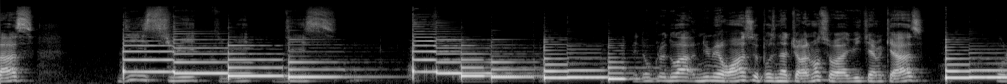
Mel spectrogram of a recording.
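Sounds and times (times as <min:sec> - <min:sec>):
jazz guitar single-note phrase: 0:01.2 - 0:07.3, 0:09.4 - 0:10.0.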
